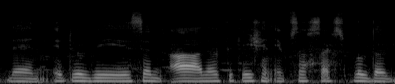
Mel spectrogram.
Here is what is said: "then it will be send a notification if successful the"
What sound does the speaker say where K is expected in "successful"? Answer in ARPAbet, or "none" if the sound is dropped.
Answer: none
